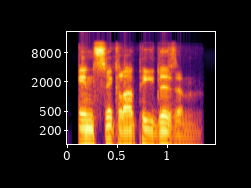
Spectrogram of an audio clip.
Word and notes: encyclopaedism: British English

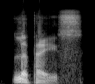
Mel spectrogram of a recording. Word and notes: lipase: British English

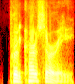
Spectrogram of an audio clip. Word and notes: precursory: American English

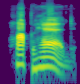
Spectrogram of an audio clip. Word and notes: hophead: American English

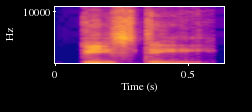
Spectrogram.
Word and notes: beastie: American English

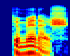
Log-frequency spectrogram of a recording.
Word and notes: diminish: American English

